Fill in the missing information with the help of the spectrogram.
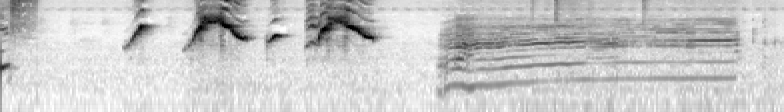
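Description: A cockatiel whistles a few quick rising and falling notes, followed by a long, low, voice-like tone.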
